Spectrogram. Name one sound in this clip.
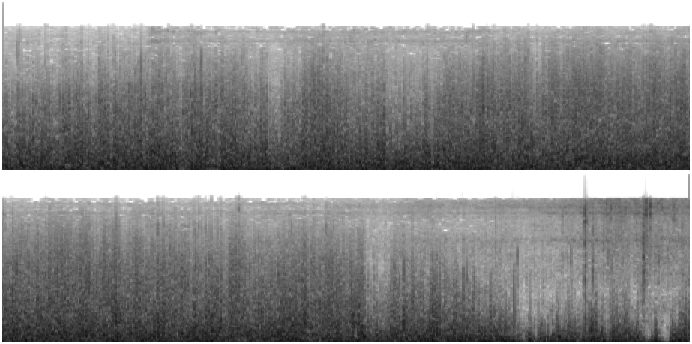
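Wind rushes loudly past a moving rider.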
